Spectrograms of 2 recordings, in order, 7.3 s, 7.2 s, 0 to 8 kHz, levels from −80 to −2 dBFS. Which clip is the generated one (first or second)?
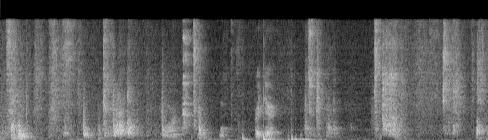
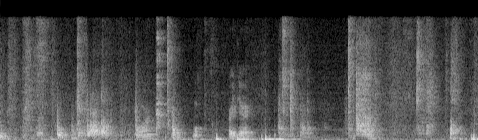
first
